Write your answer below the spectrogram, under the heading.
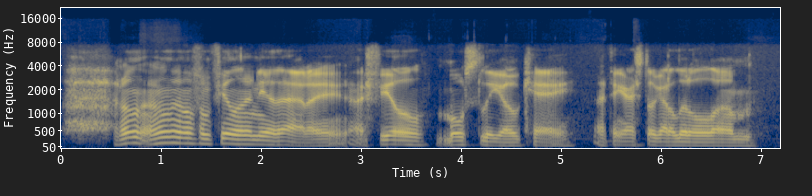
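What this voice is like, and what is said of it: Slightly congested, off-sounding voice. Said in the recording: “I can I can still hear it a little bit. My my voice is off and I just got the little uh, like sniffly nose”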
